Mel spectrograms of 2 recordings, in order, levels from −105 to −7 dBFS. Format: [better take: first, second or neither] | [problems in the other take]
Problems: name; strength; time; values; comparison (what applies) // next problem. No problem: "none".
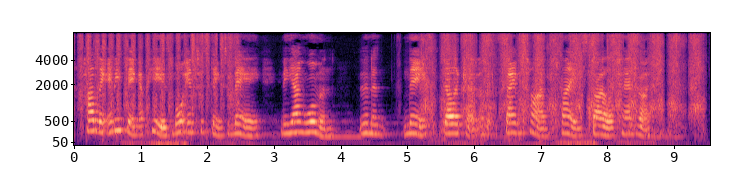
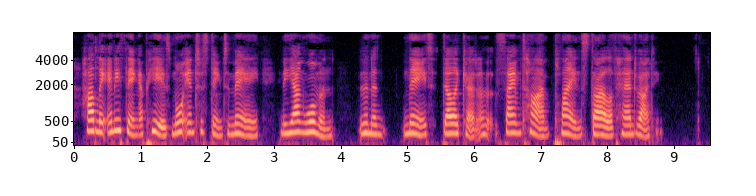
second | background sound (Tools); 9 dB below the speech // room echo; dies away in 0.2 s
